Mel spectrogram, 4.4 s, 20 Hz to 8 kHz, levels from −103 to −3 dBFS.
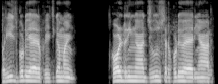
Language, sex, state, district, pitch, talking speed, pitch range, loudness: Rajasthani, male, Rajasthan, Nagaur, 145 Hz, 165 wpm, 135-155 Hz, -19 LUFS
